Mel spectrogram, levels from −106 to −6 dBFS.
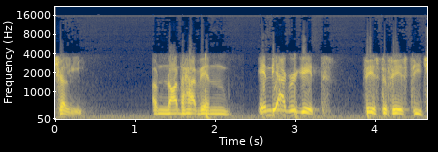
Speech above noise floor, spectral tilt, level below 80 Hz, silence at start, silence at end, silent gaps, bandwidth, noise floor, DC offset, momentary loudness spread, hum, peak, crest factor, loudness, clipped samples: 28 dB; -7 dB/octave; -42 dBFS; 0 s; 0 s; none; 16.5 kHz; -41 dBFS; under 0.1%; 14 LU; none; 0 dBFS; 14 dB; -13 LUFS; under 0.1%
